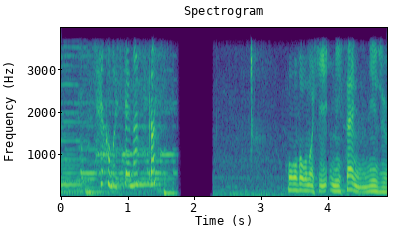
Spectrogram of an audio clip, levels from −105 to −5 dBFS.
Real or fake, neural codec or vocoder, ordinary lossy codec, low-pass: fake; codec, 16 kHz, 4 kbps, X-Codec, HuBERT features, trained on general audio; none; 3.6 kHz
